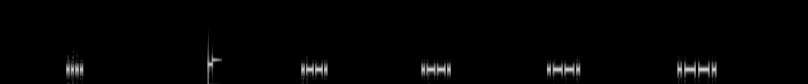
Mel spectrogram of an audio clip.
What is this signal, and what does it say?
Morse code, heard as a keyed tone, about 47 wpm, spaced as for 9 wpm, 700 Hz. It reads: H PPPP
